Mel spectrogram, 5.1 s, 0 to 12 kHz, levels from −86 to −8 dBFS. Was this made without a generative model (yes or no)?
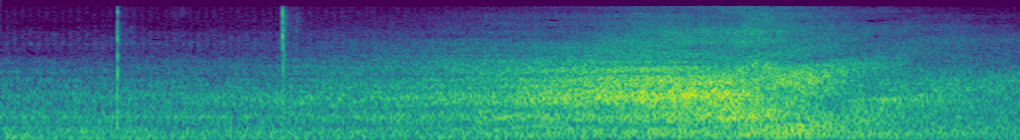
yes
